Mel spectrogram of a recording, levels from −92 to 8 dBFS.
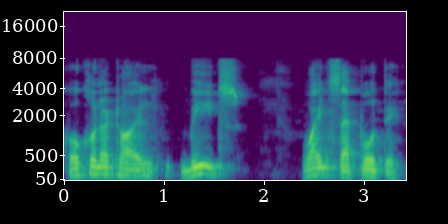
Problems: none marked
